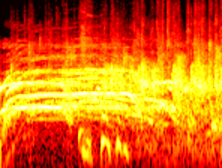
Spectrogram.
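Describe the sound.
A live audience at Pomona College in Southern California cheers and applauds. The broad, noisy clapping swells under and after a raised voice.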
